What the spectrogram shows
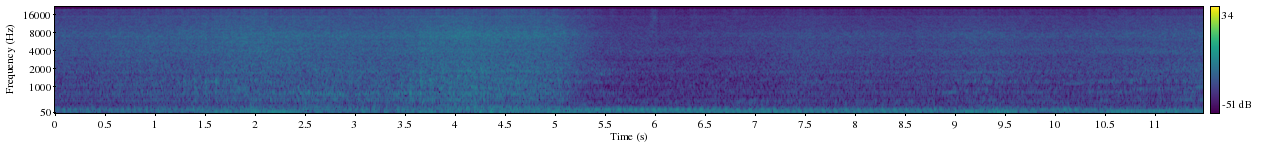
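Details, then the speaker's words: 2017 Ford Mustang GT 5.0 V8 at about 10,476 miles: faint, uneven knock/tick under the rumble between 1000 and 1500 rpm; light ticking began around 7,500 miles, worsening by 9,000; dealer calls it normal, owner disagrees. "All this knocking comes from between like 1000 RPM to 1500 RPM."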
